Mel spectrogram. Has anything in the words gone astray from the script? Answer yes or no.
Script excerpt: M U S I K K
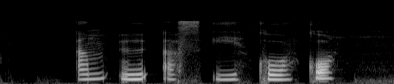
no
